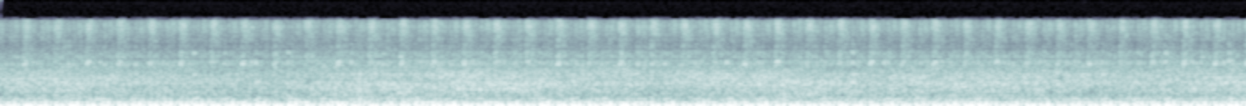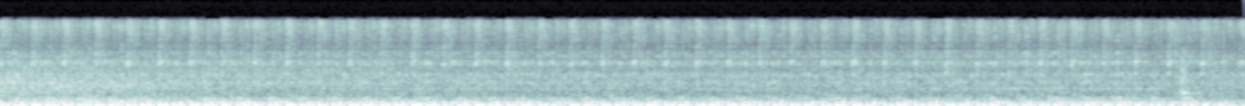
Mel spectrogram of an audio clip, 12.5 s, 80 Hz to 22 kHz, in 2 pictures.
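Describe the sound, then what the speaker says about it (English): A 1968 Chevrolet Camaro with a 350 V8 idles through a stock-type muffler, a steady, even low exhaust burble recorded close up and continuous with no talking. "Sounds good out the exhaust."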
